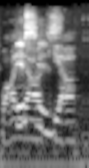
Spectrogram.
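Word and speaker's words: Waiakea: Wahakia. I think I said that good. I nailed it. Okay. – Yeah. Wahakia. How do you say that, Miss Expert? – Yeah, she got it right.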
